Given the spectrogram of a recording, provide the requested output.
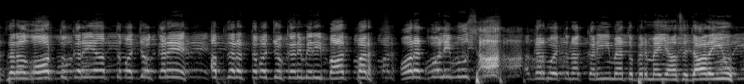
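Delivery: high, loud call to the crowd; preacher urging the gathering to listen closely; fervent preaching. Acted. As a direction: demand the crowd's attention. Urging crowd at full force.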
